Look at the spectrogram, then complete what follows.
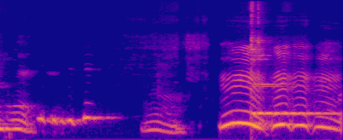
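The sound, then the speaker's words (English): A single bright clink of wine glasses rings out and lingers as a steady tone, half-buried under excited, cooing voices and laughter that carry on around it. “having a glass of wine. Right. That's right. It's not too early this time to have it, but cheers”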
